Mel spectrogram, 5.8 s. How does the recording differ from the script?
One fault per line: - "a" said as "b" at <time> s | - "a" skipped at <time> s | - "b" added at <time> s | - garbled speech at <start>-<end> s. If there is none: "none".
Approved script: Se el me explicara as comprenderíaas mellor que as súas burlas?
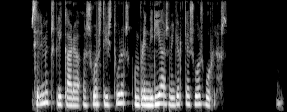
- "súas tristuras" added at 1.8 s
